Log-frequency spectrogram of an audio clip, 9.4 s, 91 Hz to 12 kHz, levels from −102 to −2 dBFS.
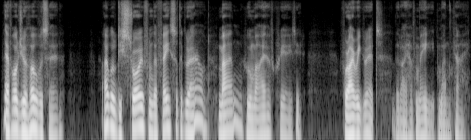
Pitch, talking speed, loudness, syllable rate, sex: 110 Hz, 160 wpm, -20 LUFS, 4.7 syllables/s, male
